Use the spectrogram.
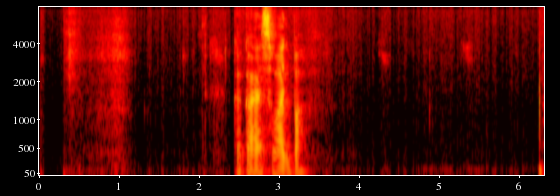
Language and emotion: Russian, neutral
